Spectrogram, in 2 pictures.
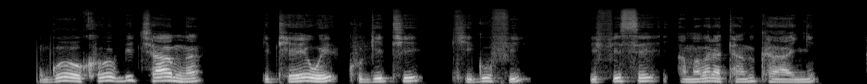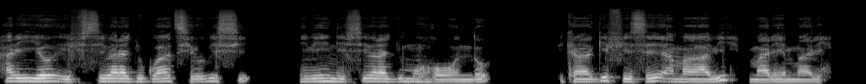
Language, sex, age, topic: Rundi, male, 18-24, agriculture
